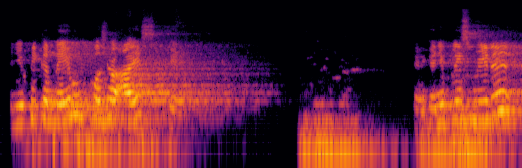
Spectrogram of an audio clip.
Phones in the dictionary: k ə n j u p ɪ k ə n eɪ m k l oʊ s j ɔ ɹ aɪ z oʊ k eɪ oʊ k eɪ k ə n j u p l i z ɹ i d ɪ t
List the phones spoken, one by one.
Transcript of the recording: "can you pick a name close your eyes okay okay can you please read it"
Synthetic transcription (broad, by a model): k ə n j u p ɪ k ə n eɪ m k oʊ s j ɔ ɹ aɪ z oʊ k eɪ oʊ k eɪ k ə n j u p l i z ɹ i d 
